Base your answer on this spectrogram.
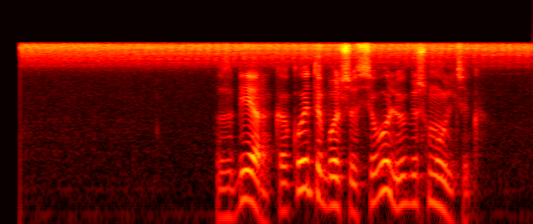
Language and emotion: Russian, neutral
